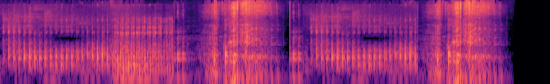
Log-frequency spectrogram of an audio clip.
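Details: Lion (Panthera leo) growls in a deep, pulsing rumble that swells into a harsher, louder burst.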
